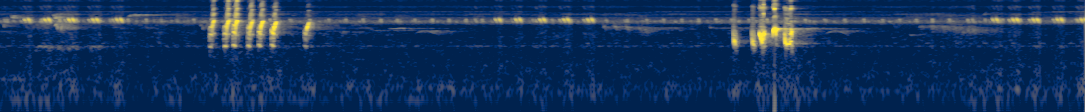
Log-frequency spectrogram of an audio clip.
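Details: Decoy bulbul with two bursts of song: first a buzzy, rapid series of notes, then a bubbly chattering phrase several seconds later, over a prominent high pulsing insect trill heard throughout.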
